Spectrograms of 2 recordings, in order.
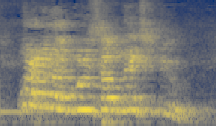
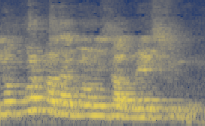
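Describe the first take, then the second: First: Mock repeat. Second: Said in the usual way. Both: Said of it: "He's saying".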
